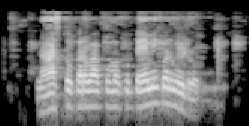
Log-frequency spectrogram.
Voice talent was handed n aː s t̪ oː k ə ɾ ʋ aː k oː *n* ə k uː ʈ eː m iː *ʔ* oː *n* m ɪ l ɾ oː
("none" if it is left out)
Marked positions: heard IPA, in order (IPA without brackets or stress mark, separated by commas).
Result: m, k, n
